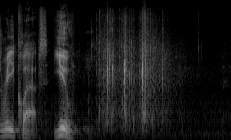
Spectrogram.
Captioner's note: clapping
